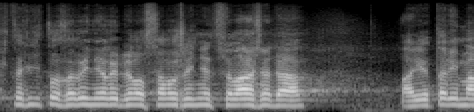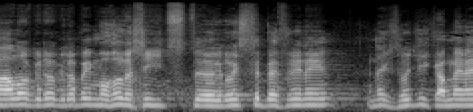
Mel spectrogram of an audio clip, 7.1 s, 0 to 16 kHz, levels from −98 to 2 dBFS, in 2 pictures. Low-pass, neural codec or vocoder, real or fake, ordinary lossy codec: 14.4 kHz; codec, 44.1 kHz, 2.6 kbps, SNAC; fake; AAC, 64 kbps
